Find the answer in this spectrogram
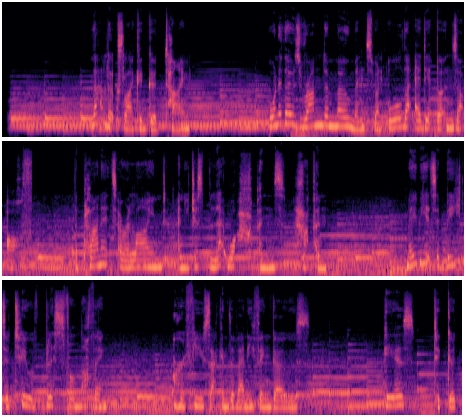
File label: Commerical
